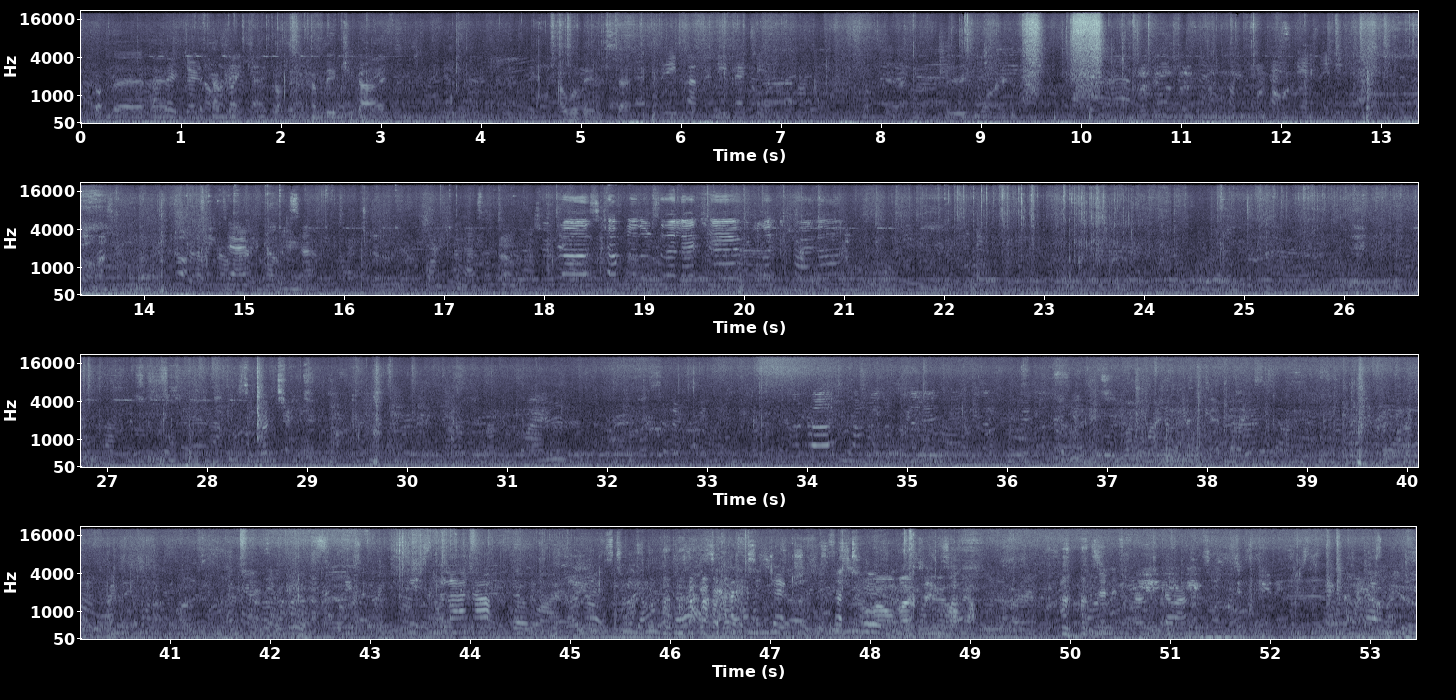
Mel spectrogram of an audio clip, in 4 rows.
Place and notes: The crowd at an ethnic food market on a sunny Sunday.
MixPre 6 II with 2 x Sennheiser MKH 8020s in a rucksack.
Greater London, England, United Kingdom, March 2020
